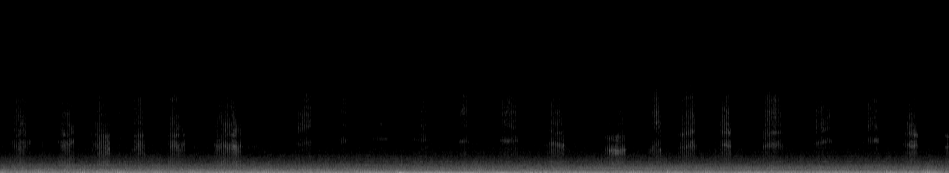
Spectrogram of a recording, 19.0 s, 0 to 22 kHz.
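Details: Affectionate female Somali cat named Karen, born 19 November 2021, purrs deeply and without pause, accompanied by quick breathy puffs repeating about twice a second.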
